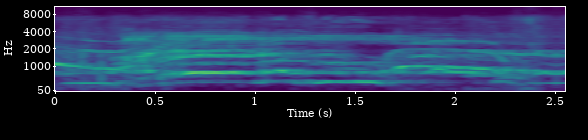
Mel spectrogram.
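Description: A large protest crowd in N'Djamena, Chad, shouting and chanting together in the street during harshly repressed demonstrations, many voices raised at once in a loud, sustained roar that swells and holds steady throughout.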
